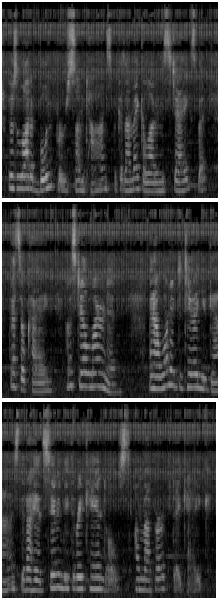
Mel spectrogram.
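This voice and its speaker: A woman with a dark, mellow, somewhat breathy tone talks at a moderate pace, her fairly high pitch varying in an ordinary way. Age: 70s. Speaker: home cooking YouTuber. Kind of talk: casual chat. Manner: halting.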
